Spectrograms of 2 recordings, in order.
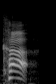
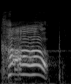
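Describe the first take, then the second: First: It is said as a plain statement. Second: It is said as a demanding request. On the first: The child states that this is a cup. "This is a cup" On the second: The child wants his cup. "because he wants his cup"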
